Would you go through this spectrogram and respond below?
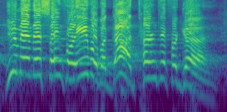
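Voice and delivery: loud, high rebuke to the devil; defiant shout. Acted. Preacher rebuking the devil, a defiant shout.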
